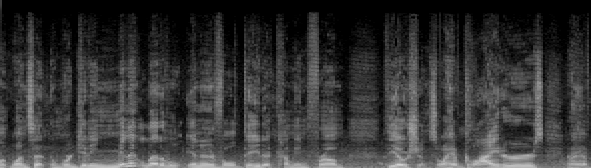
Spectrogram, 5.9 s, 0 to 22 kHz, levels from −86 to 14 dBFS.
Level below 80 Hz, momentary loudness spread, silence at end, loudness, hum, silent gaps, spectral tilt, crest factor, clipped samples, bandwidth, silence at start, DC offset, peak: -58 dBFS; 9 LU; 0 s; -17 LUFS; none; none; -5.5 dB/octave; 16 dB; under 0.1%; 19 kHz; 0 s; under 0.1%; 0 dBFS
